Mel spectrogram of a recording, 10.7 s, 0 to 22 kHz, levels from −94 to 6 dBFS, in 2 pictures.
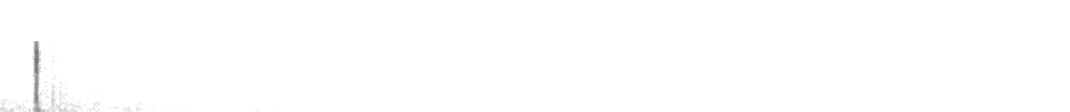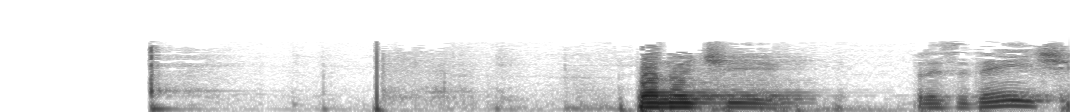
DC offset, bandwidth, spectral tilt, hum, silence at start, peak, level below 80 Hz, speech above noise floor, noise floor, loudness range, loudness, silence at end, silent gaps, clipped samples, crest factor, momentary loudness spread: under 0.1%; 5.6 kHz; -12.5 dB/octave; none; 6.1 s; 0 dBFS; -42 dBFS; over 76 dB; under -90 dBFS; 24 LU; -15 LUFS; 0 s; none; under 0.1%; 22 dB; 25 LU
